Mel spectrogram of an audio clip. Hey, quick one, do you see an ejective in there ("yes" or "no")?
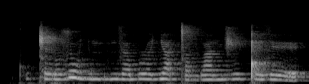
no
